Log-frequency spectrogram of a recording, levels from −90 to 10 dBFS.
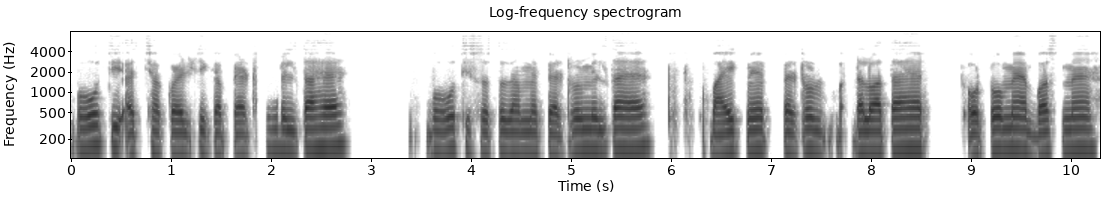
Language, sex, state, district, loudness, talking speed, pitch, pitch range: Hindi, male, Bihar, Jahanabad, -18 LUFS, 145 wpm, 135 Hz, 130-145 Hz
